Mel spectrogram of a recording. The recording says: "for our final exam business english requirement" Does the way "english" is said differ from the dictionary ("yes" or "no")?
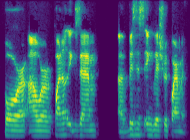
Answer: no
